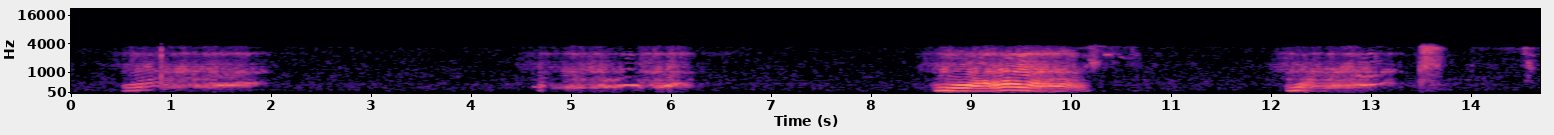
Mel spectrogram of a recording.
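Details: Ordinary snoring: four soft, rough snoring breaths a few seconds apart, about 17 a minute, in a quiet room.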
